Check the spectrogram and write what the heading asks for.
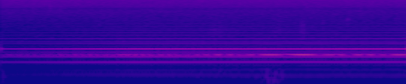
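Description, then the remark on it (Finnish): A steady electronic drone of layered, sustained tones, an audio file played from a phone through a small, thin-sounding speaker, holding nearly unchanged and swelling slightly louder after the first second, with no voices. “Jussin lähettämän äänitiedoston eli Serken kuuntelu, viides kuuntelu puhelimen ja pienen kaiuttimen avulla”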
